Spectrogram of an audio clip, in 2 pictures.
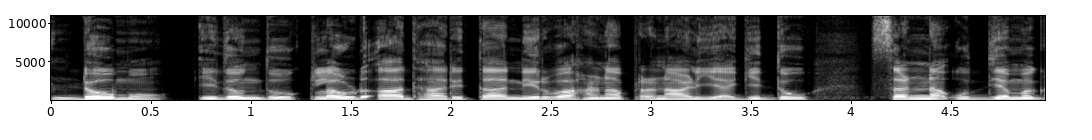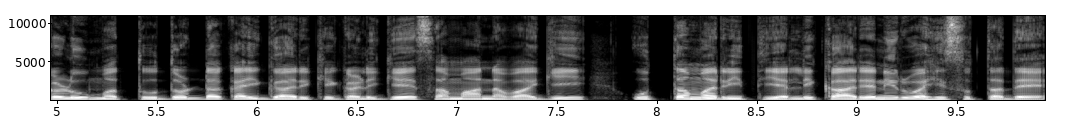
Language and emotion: Kannada, neutral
